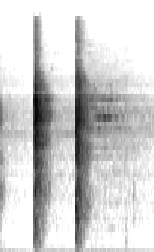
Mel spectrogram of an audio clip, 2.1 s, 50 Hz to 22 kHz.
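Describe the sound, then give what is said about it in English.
Three sharp, plasticky slaps by hand on a pad of a Roland TD-25KV electric drum kit in a flat, unevenly spaced, each a crisp thwack with a quick fading tail, heard alone over a faint low hum. “I mean, that just sounds like you slapping a bit of plastic.”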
